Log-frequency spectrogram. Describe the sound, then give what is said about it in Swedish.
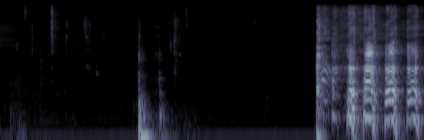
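A brief throaty burst, a pause, then a loud fit of rapid coughs and sputters in quick uneven pulses from a person whose drink went down the wrong way, with no one talking. “Alltså nu satt jag i fel sprutet så därför jag hostar.”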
